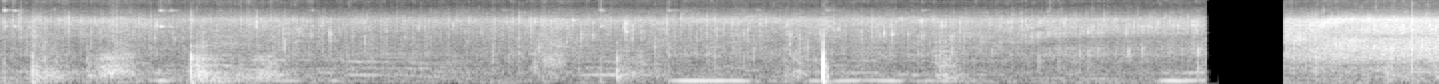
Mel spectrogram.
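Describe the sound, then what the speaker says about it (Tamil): Mutton spleen sautés in a pan, sizzling and frying steadily with soft stirring scrapes and occasional clinks, close and fairly quiet, with a brief dropout near the end. "இப்போ இதை வந்து நல்லா வதக்கிக்கலாம்."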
